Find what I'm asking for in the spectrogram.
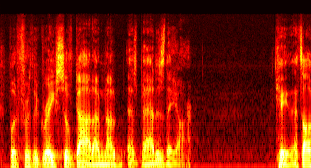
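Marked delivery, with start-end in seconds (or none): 0.1-2.9 low, hushed mock-judging voice; smug condemning aside. Preacher voicing Christians who compare pasts, smug and hushed. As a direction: drop it low, like quietly judging someone.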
